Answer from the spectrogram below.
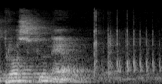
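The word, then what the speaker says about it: προσκυνέω: E no grego existe a palavra, o verbo proskuneo, tem um i lá, mas a pronúncia é proskuneo, que é o equivalente da palavra em hebraico shahar.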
